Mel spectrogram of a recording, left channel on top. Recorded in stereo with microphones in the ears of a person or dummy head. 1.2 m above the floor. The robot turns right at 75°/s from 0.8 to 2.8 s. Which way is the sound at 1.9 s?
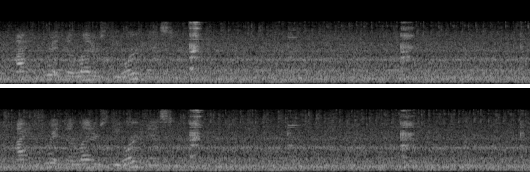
60° left (ahead or behind).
